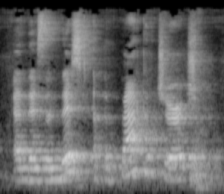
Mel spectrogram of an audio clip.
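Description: A woman talks at a moderate pace, her medium pitch varying in an ordinary way. Audible room echo and noticeable background noise fill the recording. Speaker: priest. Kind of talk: church announcements. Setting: church.

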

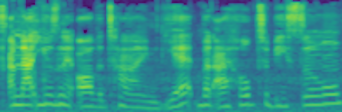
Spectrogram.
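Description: A woman's voice comes across somewhat breathy. The sound is dry with no echo, over light background noise. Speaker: shopping vlogger. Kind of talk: casual vlog chat. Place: car. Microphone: phone near.

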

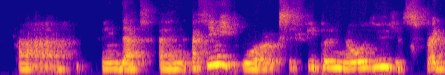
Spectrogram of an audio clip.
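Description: Speaking at a moderate pace with a Belgian French accent, a woman sounds somewhat breathy, her intonation fairly even, with audible room echo over a quiet background. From Belgium, Brussels. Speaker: computational linguist; panelist. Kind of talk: panel discussion. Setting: video call. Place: home room. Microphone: video call.

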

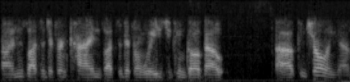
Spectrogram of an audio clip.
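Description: A man's voice sounds dry with no echo against a quiet background. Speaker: radio caller. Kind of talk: call-in discussion. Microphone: phone line.

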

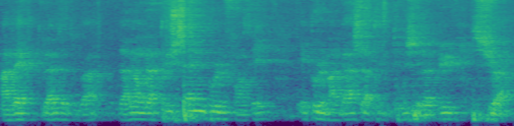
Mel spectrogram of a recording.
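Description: A man's fairly low, monotone voice with flat intonation, at a fairly slow pace with long, frequent pauses, in strong room echo over light background noise. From Réunion. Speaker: linguist; lecturer on creole language. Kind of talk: lecture. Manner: halting. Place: hall. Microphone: podium.

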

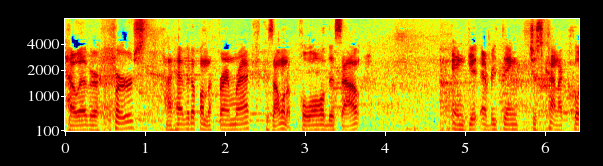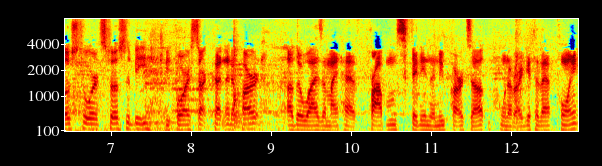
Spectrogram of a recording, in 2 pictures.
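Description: A man talks at a very fast pace with fairly even intonation, in a dry sound with no echo but noticeable background noise. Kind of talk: casual tutorial commentary. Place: workshop. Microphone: phone near.

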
